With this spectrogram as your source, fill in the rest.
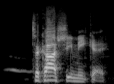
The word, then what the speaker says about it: Takashi Miike: And I just speaking of Takeshi Miike, is it Miike? I never know how to pronounce his name. Takashi Miike.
